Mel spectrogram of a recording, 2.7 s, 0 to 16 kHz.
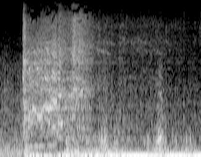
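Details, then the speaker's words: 1969 Rambler 440 wagon starting after new battery, positive cable, ground and starter wiring with a single solenoid; brief starter crank then it fires right away and holds a strong even idle, starting system working. "there you go. That's working."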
